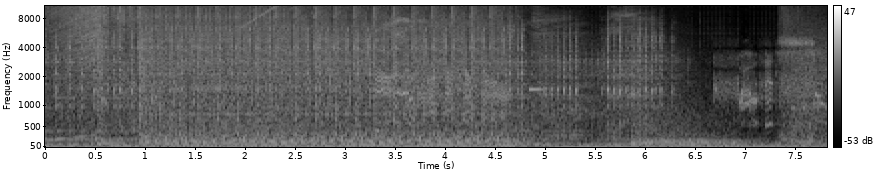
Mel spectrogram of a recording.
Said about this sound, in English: Is that loud for anyone else? Yeah, they're massive guns. Yeah, it's pretty loud.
